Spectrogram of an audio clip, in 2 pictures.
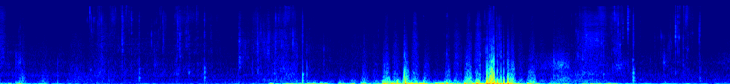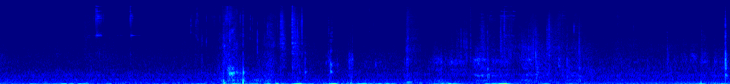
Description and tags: Dog Breathing
breathing, canine, puppy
